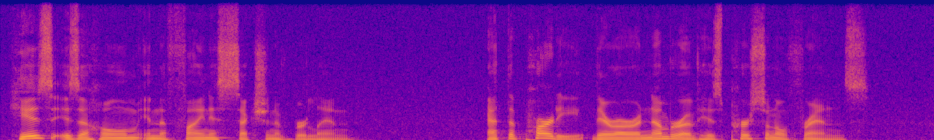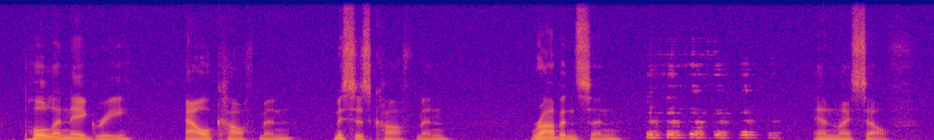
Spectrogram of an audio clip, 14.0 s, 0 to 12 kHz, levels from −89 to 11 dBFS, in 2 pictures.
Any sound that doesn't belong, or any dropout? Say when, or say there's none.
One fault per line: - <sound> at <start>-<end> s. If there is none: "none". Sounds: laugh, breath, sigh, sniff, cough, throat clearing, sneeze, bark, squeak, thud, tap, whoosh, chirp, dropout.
- laugh at 11.8-12.9 s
